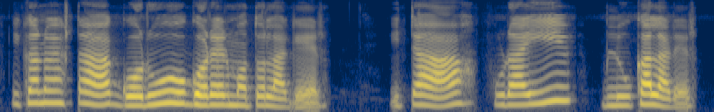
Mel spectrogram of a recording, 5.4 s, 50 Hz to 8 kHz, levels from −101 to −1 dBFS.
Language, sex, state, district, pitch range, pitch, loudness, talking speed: Bengali, female, Assam, Hailakandi, 245-300 Hz, 265 Hz, -17 LUFS, 110 wpm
